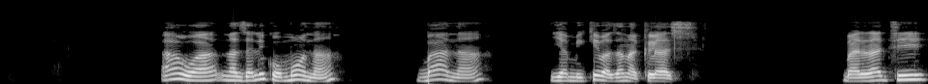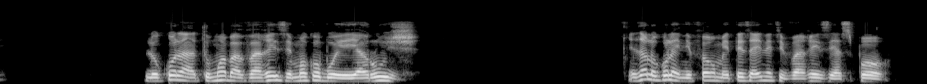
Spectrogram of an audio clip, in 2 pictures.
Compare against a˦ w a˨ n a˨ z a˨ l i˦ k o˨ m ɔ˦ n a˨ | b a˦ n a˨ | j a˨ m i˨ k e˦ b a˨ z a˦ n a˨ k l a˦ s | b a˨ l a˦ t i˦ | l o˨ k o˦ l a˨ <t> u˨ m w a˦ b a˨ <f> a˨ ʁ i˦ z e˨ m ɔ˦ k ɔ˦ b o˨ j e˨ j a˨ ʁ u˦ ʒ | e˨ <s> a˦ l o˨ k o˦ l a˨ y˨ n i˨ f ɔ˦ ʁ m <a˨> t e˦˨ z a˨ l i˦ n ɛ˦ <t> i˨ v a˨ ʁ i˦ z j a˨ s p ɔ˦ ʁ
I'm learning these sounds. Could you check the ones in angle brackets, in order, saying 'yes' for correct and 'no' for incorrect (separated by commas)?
yes, no, no, no, yes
